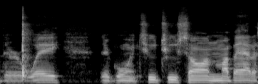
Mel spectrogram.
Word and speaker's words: Tucson: you know what's crazy I pronounce it like when I be trying to remember how to spell it I'd be like tuxon tuxon and I still typed it in wrong but it was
